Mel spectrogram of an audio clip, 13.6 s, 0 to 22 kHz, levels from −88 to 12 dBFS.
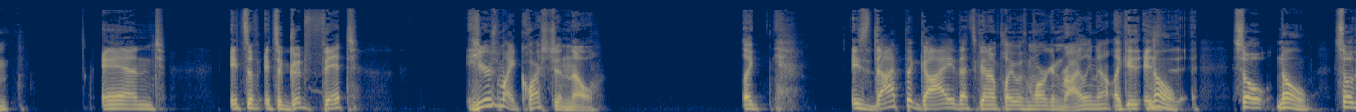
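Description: No technical faults can be heard anywhere in the speech recording, and the signal stays intact throughout.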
